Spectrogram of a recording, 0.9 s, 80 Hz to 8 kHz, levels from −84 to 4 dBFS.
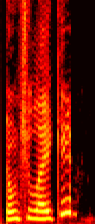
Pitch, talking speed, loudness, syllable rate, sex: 325 Hz, 255 wpm, -15 LUFS, 6.9 syllables/s, female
